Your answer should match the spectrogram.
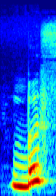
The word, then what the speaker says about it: Біз: Первое слово «быс», «быс», «быс». Здесь нет ничего сложного, мы с вами видим палочку с точкой.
